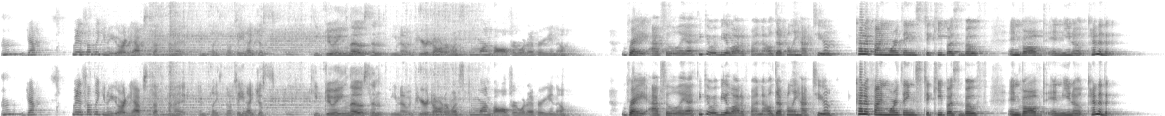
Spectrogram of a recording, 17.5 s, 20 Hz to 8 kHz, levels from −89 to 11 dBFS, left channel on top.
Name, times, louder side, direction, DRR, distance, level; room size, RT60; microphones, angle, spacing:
voice 1, 0.0-0.6 1.1-4.1 4.7-8.5 12.3-12.5, right 3 dB, 85° right, 11 dB, 0.8 m, -34 dB
Gurgling / Toilet flush, 1.3-7.3 7.6-7.7, right 1 dB, 25° right, 3.0 m, -46 dB
voice 2, 9.3-12.5 12.8-14.7 15.1-16.6, right 4 dB, 45° right, 10 dB, 0.3 m, -25 dB
15.0 x 6.3 x 3.9 m, 0.73 s
head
